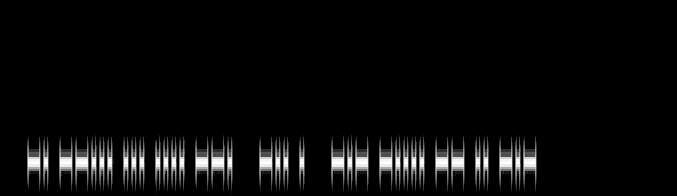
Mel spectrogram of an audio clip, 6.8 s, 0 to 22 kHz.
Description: Morse code, heard as a keyed tone, about 29 wpm, 700 Hz. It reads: N7SHG DE K6MIK
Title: USA Callsign DE Callsign - 5 Characters - 30wpm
